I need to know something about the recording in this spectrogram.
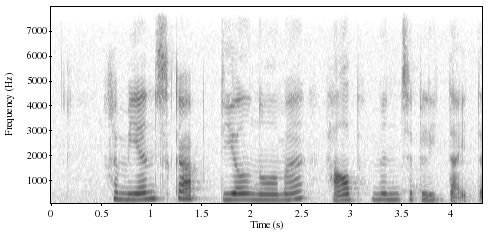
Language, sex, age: Afrikaans, female, 21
